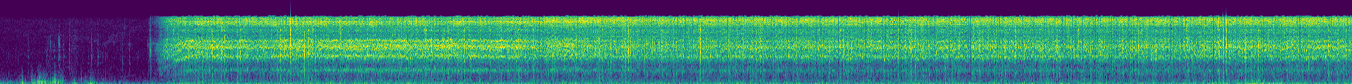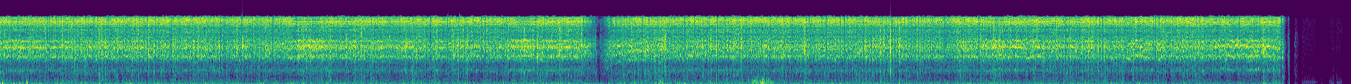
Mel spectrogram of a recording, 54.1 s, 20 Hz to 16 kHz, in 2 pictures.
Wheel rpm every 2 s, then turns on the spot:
0, 70, 160, 160, 160, 160, 160, 160, 160, 160, 160, 160, 160, 160, 160, 160, 160, 160, 160, 110, 150, 160, 160, 160, 170, 160, 90.
none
